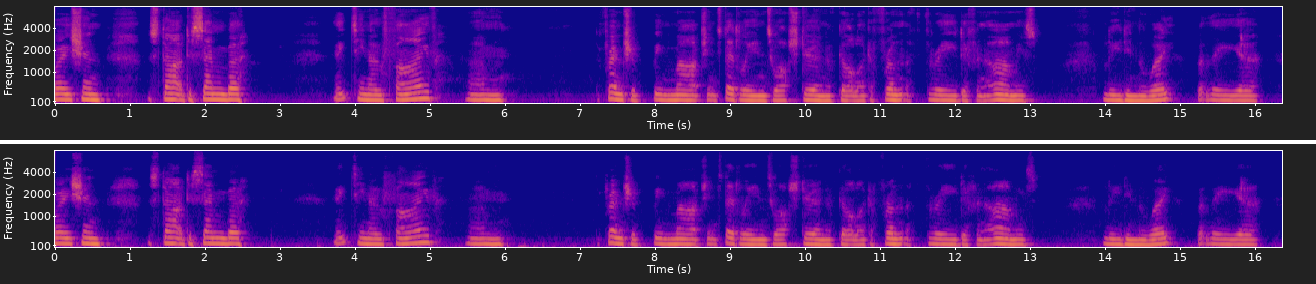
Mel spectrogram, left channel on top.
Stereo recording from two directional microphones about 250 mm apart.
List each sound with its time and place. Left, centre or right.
0.0 s speech: centre
3.7 s speech: centre
7.2 s speech: centre
14.0 s speech: centre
